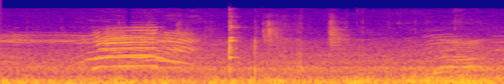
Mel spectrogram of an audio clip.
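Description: A bat cracks against a softball.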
